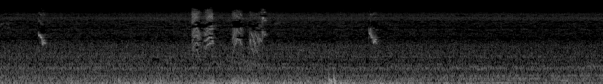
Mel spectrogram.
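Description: Juvenile chestnut-bellied seed finch (curió) giving short high chirps: one near the start, a quick cluster of several about two seconds in, and one more a little later, over a steady low background rumble.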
